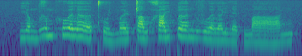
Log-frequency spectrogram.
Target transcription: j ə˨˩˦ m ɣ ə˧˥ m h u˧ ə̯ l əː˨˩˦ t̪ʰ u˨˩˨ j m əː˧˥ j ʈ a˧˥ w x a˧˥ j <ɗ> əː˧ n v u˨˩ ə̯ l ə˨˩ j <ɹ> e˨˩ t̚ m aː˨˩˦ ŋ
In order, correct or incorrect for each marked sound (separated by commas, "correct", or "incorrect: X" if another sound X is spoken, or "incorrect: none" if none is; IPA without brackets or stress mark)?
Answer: incorrect: ɓ, incorrect: l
